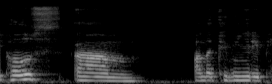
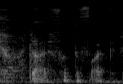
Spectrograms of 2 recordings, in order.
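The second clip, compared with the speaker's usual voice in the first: whispery, low aside to oneself; muttered dismay; 4 semitones lower, 14 dB quieter than usual. Retold or imitated. Woman realizing she accused the wrong parents, hushed dismay. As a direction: say it under the breath, nearly voiceless. Retold private dismay after mistake.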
